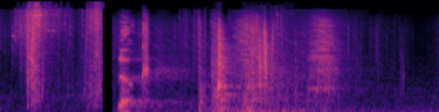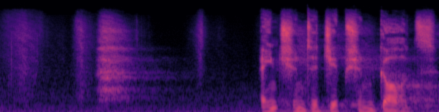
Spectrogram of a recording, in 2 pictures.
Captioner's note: shovel thuds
